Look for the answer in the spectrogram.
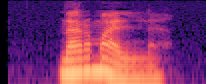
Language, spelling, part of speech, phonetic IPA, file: Russian, нормально, adverb / adjective, [nɐrˈmalʲnə], Ru-нормально.ogg
- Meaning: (adverb) 1. normally 2. OK, it’s all right; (adjective) short neuter singular of норма́льный (normálʹnyj)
